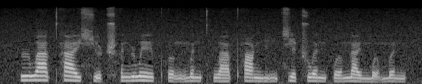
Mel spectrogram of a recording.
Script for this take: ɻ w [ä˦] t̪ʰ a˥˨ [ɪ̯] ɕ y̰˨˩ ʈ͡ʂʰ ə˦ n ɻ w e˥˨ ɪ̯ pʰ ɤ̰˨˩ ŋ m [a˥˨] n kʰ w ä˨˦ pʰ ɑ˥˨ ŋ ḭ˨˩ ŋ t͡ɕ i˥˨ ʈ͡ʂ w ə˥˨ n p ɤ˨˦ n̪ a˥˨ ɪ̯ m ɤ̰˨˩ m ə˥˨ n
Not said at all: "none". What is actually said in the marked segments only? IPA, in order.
ä˦, ɪ̯, ə˥˨

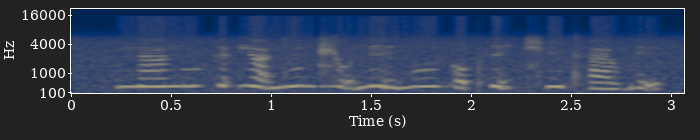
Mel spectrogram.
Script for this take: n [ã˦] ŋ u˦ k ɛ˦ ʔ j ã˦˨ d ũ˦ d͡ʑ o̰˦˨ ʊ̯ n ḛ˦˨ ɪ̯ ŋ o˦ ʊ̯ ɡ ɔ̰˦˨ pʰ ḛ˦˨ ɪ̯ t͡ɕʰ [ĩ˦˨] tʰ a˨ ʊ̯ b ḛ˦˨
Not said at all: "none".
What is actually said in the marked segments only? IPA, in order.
ã˦, ĩ˦

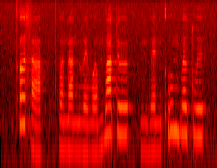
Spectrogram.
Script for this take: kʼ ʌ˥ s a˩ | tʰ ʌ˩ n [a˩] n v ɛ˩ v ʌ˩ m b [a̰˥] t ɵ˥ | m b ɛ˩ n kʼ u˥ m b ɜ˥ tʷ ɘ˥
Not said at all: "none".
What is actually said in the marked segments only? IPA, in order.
a˩, a˥

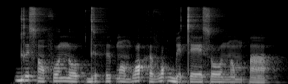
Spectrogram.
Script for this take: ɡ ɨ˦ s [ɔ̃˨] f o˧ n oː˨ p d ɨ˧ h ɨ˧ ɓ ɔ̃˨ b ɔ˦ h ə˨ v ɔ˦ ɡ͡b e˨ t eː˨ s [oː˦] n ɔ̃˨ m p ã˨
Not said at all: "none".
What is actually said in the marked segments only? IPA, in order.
ɔ̃˨, oː˨

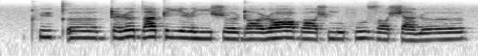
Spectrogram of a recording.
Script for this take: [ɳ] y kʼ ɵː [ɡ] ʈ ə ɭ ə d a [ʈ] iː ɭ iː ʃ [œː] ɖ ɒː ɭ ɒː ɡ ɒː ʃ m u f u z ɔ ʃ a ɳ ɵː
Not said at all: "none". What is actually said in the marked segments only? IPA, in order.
ʈʰ, ɡ, ʈ, ɵː

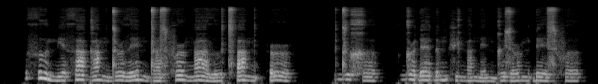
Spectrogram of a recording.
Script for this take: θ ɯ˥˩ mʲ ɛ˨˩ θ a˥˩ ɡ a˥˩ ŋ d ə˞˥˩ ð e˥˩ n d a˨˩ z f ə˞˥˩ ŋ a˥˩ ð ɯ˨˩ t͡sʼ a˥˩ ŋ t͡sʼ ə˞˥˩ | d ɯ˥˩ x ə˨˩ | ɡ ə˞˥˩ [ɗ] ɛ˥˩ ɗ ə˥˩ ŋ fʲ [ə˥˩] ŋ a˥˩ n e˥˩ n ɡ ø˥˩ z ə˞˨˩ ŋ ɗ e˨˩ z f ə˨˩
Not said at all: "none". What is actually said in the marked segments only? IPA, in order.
ɗ, ə˨˩

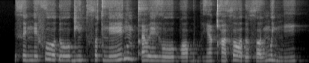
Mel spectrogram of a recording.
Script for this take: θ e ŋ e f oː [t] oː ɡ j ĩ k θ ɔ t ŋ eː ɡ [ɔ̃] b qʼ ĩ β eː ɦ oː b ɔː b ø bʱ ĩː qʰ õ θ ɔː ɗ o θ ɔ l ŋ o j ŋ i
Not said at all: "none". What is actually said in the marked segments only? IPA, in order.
ɗ, õ

